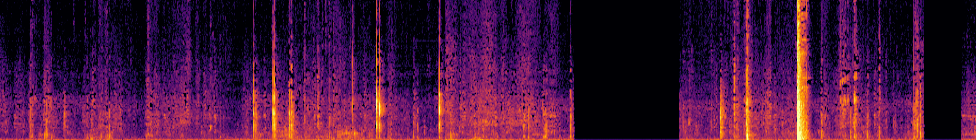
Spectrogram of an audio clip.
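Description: Fingers click and fiddle with a suitcase lock.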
